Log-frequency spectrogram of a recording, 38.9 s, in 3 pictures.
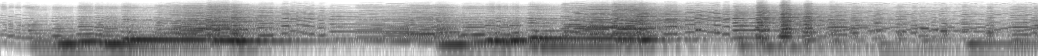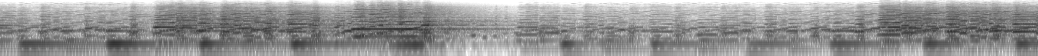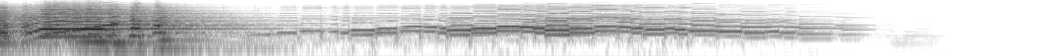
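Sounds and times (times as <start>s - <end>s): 
scherzo music: 0.3s - 29.3s.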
